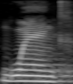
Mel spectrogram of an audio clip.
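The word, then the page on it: guenk: Teotitlán del Valle Zapotec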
